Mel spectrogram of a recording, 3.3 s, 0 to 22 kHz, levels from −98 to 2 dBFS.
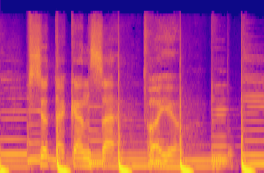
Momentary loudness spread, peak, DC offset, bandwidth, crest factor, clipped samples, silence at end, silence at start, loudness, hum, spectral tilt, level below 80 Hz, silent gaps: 6 LU; 0 dBFS; under 0.1%; 16.5 kHz; 12 dB; under 0.1%; 0 s; 0 s; -14 LUFS; none; -5 dB/octave; -16 dBFS; none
